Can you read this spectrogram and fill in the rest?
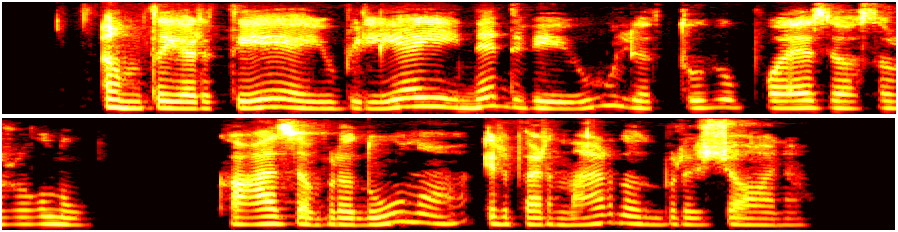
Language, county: Lithuanian, Klaipėda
